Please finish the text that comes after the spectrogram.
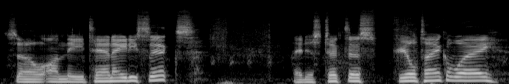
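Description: A man's voice: a little high, slow pace. A man hosting a farm video, casually explaining tractor features in a plainspoken, folksy way and thinking aloud as he goes.

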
